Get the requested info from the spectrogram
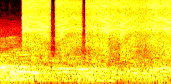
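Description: Airbrush spraying paint: a steady high hiss of air that starts sharply about a quarter second in, cut off briefly twice in the first second as the trigger is let off and pressed again.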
